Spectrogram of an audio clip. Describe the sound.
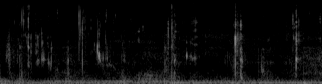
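Faint, wet chewing of sticky, spicy black-licorice-flavoured candy with a liquid gush filling, slow mastication broken by a few sharp crunchy clicks, with no talking.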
